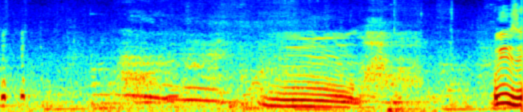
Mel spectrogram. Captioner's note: laughs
